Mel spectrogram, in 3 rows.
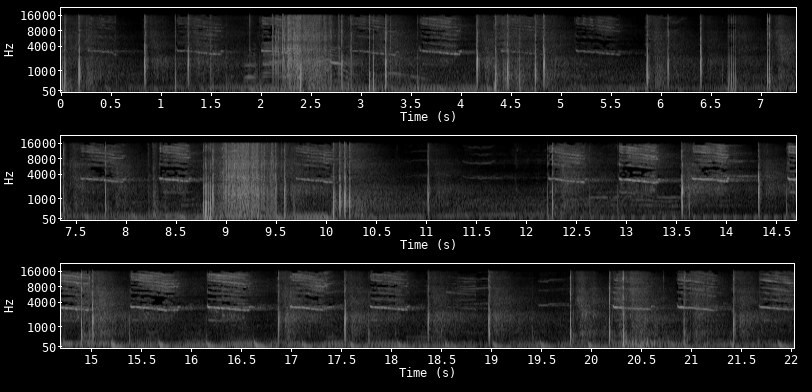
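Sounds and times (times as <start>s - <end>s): fireworks popping and crackling: 0.0s - 22.0s
loud firework burst: 0.0s - 22.0s.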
